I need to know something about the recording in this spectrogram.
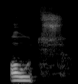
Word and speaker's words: Oates: última persecución es la de la de titus outs eh que se escribe oates pero se pronuncia zs Bueno pues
